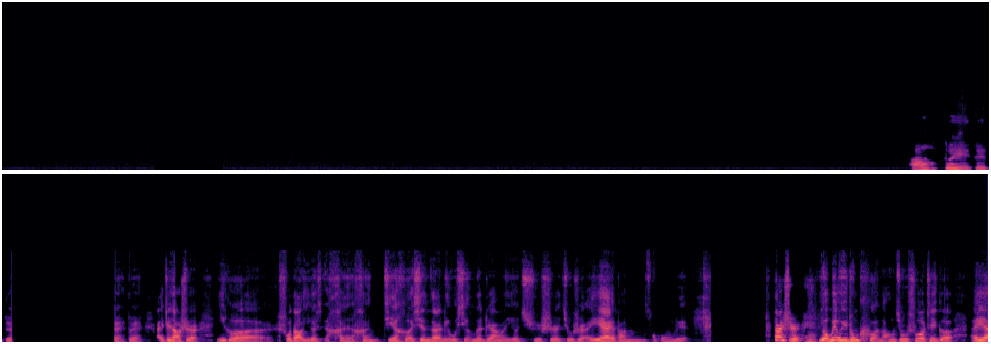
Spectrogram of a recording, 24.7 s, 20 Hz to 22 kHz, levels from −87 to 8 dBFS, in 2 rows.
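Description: Speech carried over a call path whose Opus coding keeps content up to about 12 kHz shows three playback stalls, at 1.90 to 2.76 s, 12.46 to 13.75 s and 21.20 to 21.89 s. The sound cuts out mid-flow for 0.86, 1.29 and 0.69 s, most likely because the player ran dry or its thread was blocked, then resumes where it stopped. The complete silence marks these as stalls rather than freezes. Each stall is followed by time-compressed catch-up, where the player works through its backlog by cutting and cross-fading small pieces: 2.76 to 3.60 s runs at 2x, 13.75 to 16.33 s at 1.5x, and 21.89 to 24.60 s at 1.25x. The speech sounds hurried at unchanged pitch, which sets it apart from a plain speed change. At 20.25 to 20.38 s a call audio freeze stretches the last sound into a buzz or hiss lasting about 0.1 s, likely caused by held-up packets emptying the jitter buffer. Nothing is lost, so it adds a gap instead of removing audio. 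Just after, at 20.46 to 20.49 s, a skip ahead drops around 70 ms and joins the two sides almost directly, so sound goes missing rather than being filled. Inside the last catch-up, 22.57 to 23.65 s, a jitter buffer speed-up trims about 50 ms in tiny pitch-period pieces, giving 104% speed.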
